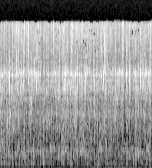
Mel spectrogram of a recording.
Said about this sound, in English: We had to hike out to it. Like there's some water coming out of the ground. Here we go.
